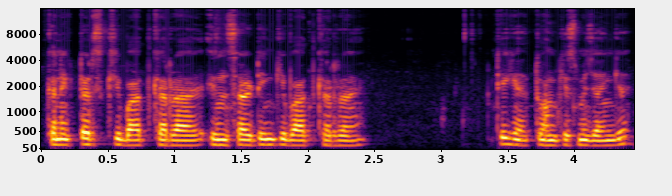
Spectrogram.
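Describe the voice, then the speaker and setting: A young man leads an exam prep lesson. He poses questions and answers them himself. He slows right down when reading English passages aloud. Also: mid-range voice, level tone, darkish tone. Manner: asks and answers own questions, reads English slowly. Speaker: teacher.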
